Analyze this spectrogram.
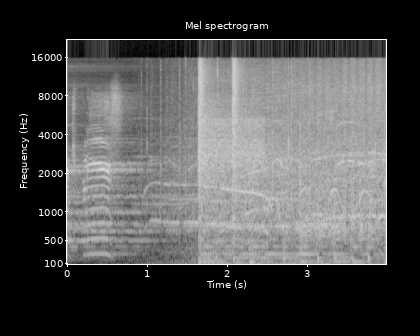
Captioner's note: All cheering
